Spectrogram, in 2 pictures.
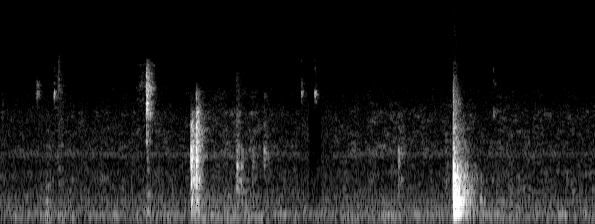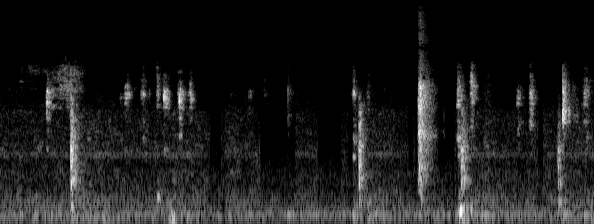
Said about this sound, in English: I'm going to consult my yarrow sticks again.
